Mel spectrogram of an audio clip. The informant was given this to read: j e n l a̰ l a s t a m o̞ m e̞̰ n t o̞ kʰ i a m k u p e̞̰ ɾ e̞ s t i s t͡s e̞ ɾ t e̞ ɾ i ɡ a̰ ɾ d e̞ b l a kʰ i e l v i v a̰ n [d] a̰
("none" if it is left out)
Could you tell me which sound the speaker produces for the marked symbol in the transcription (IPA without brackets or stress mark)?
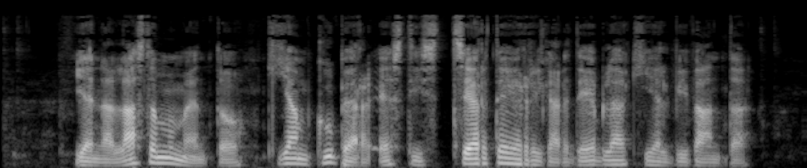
t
